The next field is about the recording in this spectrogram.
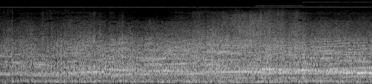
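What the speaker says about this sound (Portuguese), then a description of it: "Aí você vê o Montoya passando." A Formula 1 car at the 2006 Malaysian Grand Prix roars past, a loud sustained high-revving engine whine with no talk.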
